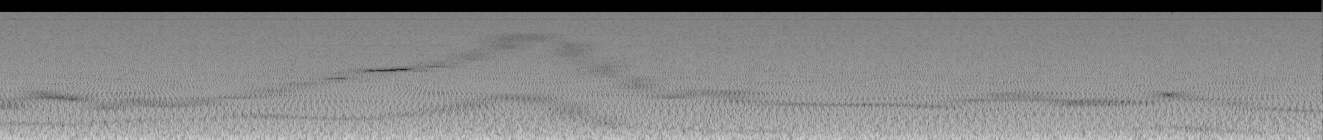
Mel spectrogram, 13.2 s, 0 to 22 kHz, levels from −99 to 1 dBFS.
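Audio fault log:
0.68 s, 7.00 s and 11.71 s: dropped buffer (overrun). The sound jumps ahead with no silence. About 70 ms is missing at 0.68 s, about 20 ms at each later point. Likely cause: samples were overwritten before being read, so the surrounding audio is spliced directly.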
